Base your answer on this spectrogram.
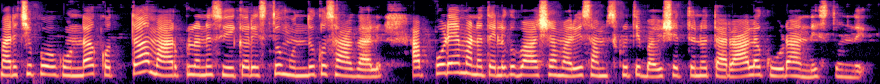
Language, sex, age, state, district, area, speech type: Telugu, female, 18-30, Telangana, Narayanpet, urban, spontaneous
